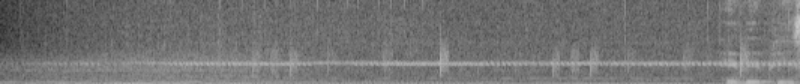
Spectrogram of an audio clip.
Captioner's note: ominous music; crickets chirping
